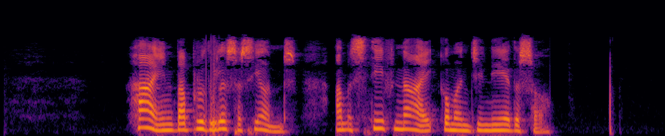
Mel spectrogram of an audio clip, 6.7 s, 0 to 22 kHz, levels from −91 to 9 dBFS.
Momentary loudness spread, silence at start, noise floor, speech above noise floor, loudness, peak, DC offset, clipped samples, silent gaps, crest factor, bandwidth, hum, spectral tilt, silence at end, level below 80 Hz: 11 LU; 1.3 s; -76 dBFS; 56 dB; -20 LUFS; 0 dBFS; under 0.1%; under 0.1%; none; 20 dB; 7.6 kHz; none; -4.5 dB/octave; 1.15 s; -54 dBFS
